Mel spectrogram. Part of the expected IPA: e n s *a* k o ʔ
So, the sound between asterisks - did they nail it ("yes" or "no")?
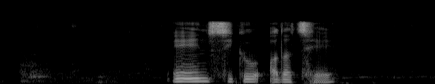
no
